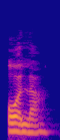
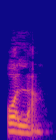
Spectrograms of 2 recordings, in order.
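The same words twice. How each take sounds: First: The word begins directly with the vowel. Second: The same.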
